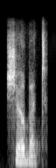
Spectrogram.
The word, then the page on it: sherbet: Indian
